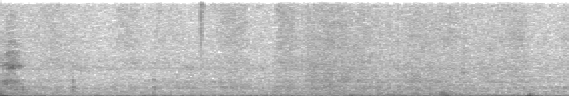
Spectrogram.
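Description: Quiet car interior: a steady low rumble with faint rustling and light ticks of a small cardboard box being turned in the hands.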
